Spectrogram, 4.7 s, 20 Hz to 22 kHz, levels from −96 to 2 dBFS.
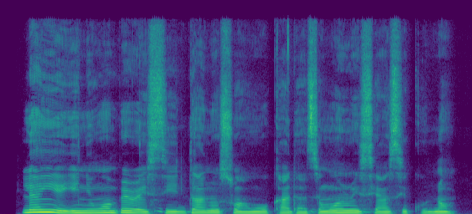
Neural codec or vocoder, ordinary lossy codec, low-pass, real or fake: none; none; none; real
